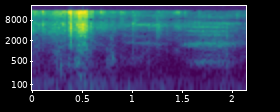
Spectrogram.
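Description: Faint rustling of dry leaf litter and twigs as a young porcini is lifted out of the forest floor by hand, with one brief, slightly louder rustle about half a second in.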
